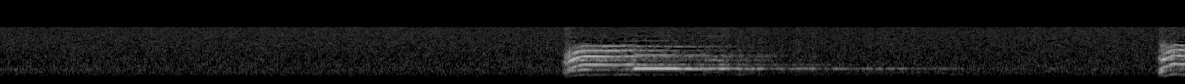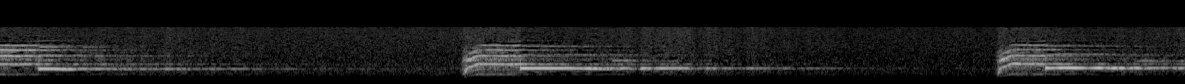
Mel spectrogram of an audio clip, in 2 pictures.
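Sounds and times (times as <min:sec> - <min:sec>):
eerie unexplained howl with wavering harmonic tone: 0:05.6 - 0:09.1, 0:11.6 - 0:14.6, 0:16.5 - 0:20.0, 0:21.8 - 0:23.6.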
